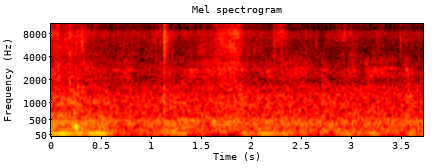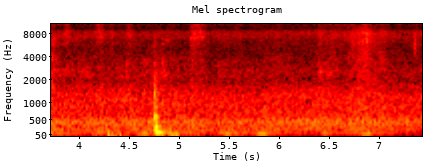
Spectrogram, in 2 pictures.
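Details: Farmed western honey bees in Jambi during an acacia honey harvest from hives left unharvested for three weeks; a steady low droning hum of many wings continues throughout, broken by a few sharp clicks and knocks.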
